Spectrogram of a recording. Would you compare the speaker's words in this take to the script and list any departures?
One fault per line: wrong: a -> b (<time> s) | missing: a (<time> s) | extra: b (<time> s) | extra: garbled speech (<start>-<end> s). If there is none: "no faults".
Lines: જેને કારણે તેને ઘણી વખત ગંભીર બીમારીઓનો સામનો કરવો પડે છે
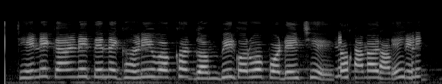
missing: બીમારીઓનો સામનો (2.4 s)
extra: garbled speech (3.3-4.2 s)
